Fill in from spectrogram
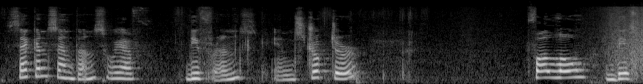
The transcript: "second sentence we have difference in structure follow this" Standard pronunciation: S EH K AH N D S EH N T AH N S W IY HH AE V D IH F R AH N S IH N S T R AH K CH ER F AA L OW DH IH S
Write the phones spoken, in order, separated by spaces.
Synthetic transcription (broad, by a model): S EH K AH N D S EH N T AH N S W IY HH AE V D IH F R AH N S IH N S T R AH K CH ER F AA L OW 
